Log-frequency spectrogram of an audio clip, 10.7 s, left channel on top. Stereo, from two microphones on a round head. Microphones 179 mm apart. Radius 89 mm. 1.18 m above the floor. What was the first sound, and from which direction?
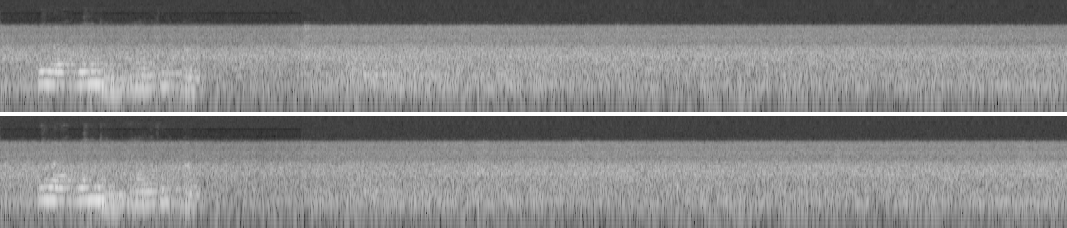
A man speaking, 45° right (ahead or behind).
